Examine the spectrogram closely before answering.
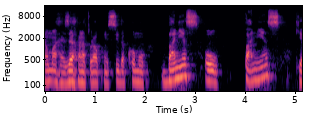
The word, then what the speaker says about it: Banias: florestal, a reserva florestal Banias, a letra P e Bet do árabe, que não pronuncia o P, então virou traduzido no comum Banias, uma reserva florestal com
